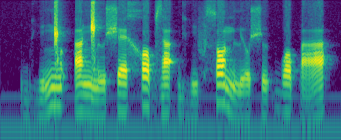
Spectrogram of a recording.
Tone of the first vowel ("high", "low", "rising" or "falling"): rising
